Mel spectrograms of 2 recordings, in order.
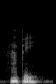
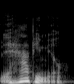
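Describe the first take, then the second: First: Happy said higher, set apart; stress on Happy. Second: Said in the usual way. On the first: Shown as a demonstration. Pointing out the word in Happy Meal, stress on Happy. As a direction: lift and hold Happy. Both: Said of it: "It's right in the name".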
